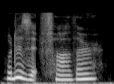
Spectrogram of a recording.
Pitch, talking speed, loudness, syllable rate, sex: 245 Hz, 210 wpm, -14 LUFS, 4.8 syllables/s, female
